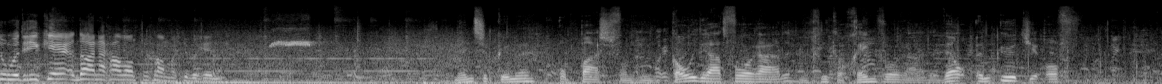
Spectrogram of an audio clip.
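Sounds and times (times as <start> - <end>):
speech: 0.0 - 2.4, 4.6 - 10.8
short shrill coach's whistle blast: 2.6 - 3.4.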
